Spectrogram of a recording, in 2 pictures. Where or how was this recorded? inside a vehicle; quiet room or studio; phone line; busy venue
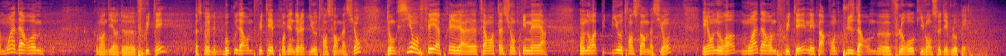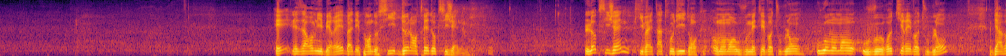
busy venue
